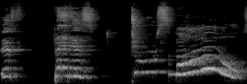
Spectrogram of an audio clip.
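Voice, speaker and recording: A woman puts on a squeaky character voice at an extremely high pitch, with a slight echo. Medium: read story. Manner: picky, judging each thing in turn.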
